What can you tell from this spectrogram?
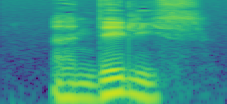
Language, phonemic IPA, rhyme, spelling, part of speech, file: French, /de.lis/, -is, délice, noun, Fr-délice.ogg
- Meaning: delight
